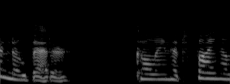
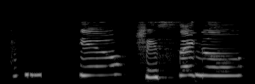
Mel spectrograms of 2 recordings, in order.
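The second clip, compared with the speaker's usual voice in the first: calling out; 10 semitones higher, 5 dB louder than usual. A narrator's reading. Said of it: "Luna called out".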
